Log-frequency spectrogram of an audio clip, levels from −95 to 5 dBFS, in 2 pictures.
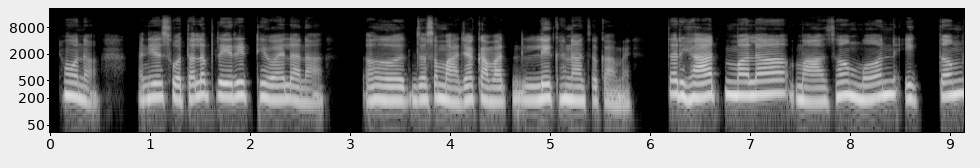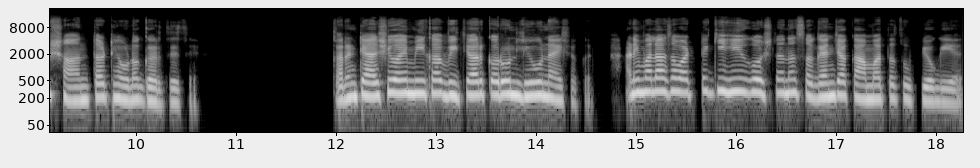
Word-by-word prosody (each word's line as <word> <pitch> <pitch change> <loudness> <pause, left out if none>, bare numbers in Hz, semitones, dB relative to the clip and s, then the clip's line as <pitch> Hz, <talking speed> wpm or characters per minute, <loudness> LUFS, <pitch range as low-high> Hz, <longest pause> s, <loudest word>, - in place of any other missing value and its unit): हो 235 -1 +4
ना, 190 -4 -1 0.5
म्हणजे 210 +3 0
स्वतःला 210 +1 -1
प्रेरित 230 0 +2
ठेवायला 195 -3 -1
ना 165 -1 -7 0.5
अ, 180 - -4 0.4
जसं 195 +2 -1
माझ्या 185 -1 +1
कामात 175 -3 -1 0.2
लेखनाचं 190 -1 +1
काम 75 -2 -7
आहे. 70 - -9 0.4
तर 250 -1 +2
ह्यात 225 +4 +3
मला 240 0 +4 0.3
माझं 180 +5 0
मन 215 +5 +3
एकदम 225 +5 0
शांत 185 -3 -3
ठेवणं 190 -2 -1
गरजेचं 165 -2 -5
आहे. - - -21 1.4
कारण 200 +4 +1
त्याशिवाय 250 +3 +2
मी 260 0 +4
काय 260 -1 0
विचार 240 +1 +1
करून 245 0 +3
लिहू 230 +1 +3
नाही 210 -5 +1
शकत 165 -4 -19 0.4
आणि 255 - +1
मला 280 +1 +3
असं 290 +1 -2
वाटतं 275 +1 -4
की 300 - -1
ही 285 +1 +2
गोष्ट 265 -3 -2
ना 265 0 0
सगळ्यांच्या 230 -1 0
कामातच 200 -1 -2
उपयोगी 175 -3 -6
आहे. 155 - -10
215 Hz, 150 wpm, -18 LUFS, 190-240 Hz, 1.4 s, हो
